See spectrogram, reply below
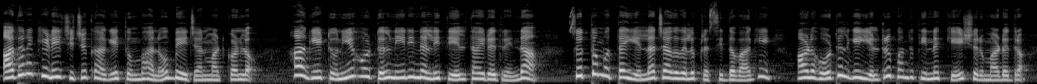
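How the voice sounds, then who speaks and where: A woman narrating a children's story in an animated storytelling style. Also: sits high, a little fast, soft background music.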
